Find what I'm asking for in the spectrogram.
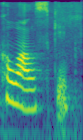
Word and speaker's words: Kowalski: My full name is Claudia Kowalski. – Please spell that. – K-L-A-U-D-I-A. And my last name, K-O-W-A-L-S-K-I.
